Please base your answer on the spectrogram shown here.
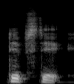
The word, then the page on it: dipstick: Australian English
